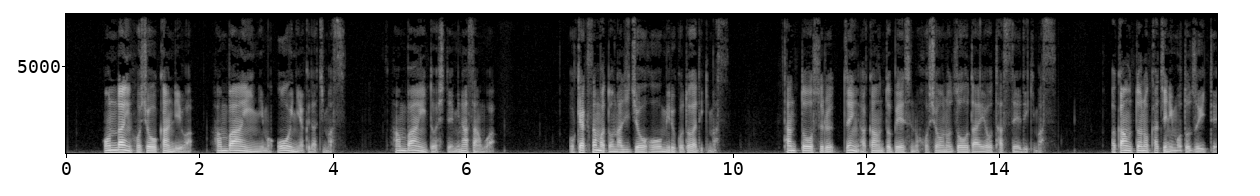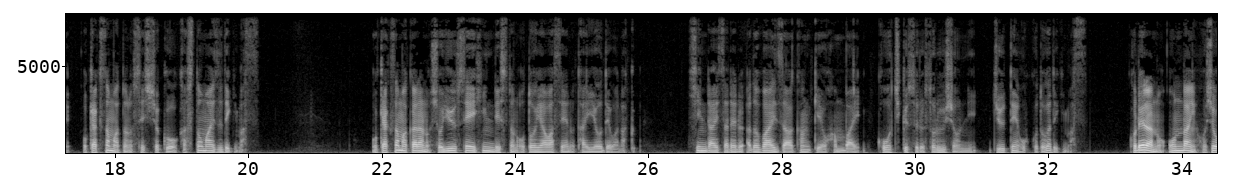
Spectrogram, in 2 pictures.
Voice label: JAPANESE; delltranslations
